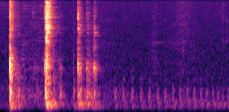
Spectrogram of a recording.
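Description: Handling noise: a couple of sharp clicks and rustles in the first second as a small shell ornament is picked up and handled, then a few fainter ones.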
